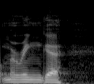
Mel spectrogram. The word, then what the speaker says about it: moringa: Now, there's probably lots of people tuning in to the show that have no idea what moringa actually is. Am I even pronouncing that right? – You are. You're pronouncing that absolutely right.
